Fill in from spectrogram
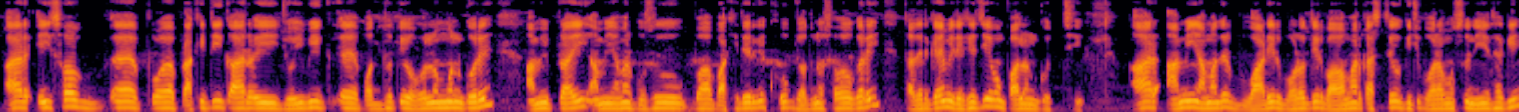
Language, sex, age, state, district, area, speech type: Bengali, male, 30-45, West Bengal, Nadia, urban, spontaneous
